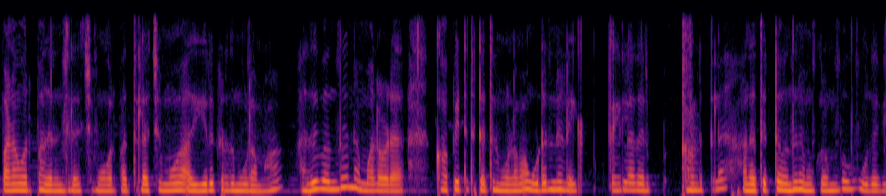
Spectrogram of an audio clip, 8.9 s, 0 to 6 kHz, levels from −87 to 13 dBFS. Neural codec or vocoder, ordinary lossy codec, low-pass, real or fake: none; none; 5.4 kHz; real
